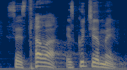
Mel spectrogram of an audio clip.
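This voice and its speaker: Male pastor, sermon delivery, high voice with big pitch swings, call-and-response with the congregation. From Ecuador. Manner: preaching to a congregation, calls for responses, swings from soft to loud.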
